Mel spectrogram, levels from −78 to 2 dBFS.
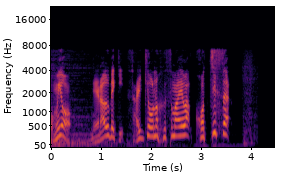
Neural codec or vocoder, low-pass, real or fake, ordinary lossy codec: none; 7.2 kHz; real; none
